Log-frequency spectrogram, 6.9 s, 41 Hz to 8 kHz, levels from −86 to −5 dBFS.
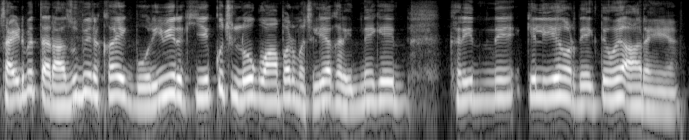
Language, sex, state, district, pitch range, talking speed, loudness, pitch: Hindi, male, Chhattisgarh, Kabirdham, 160-205 Hz, 235 wpm, -16 LUFS, 185 Hz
